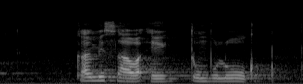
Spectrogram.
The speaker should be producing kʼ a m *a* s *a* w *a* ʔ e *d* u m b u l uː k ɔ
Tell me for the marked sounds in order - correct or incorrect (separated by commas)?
incorrect, correct, correct, incorrect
